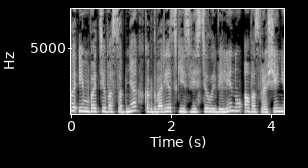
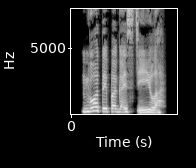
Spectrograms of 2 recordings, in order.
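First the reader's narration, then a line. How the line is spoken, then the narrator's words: Laughing nanny. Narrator (Russian): посмеялась нянечка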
